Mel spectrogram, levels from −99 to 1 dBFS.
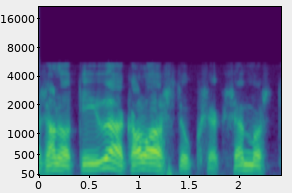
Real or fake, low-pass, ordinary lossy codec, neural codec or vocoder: real; 5.4 kHz; none; none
